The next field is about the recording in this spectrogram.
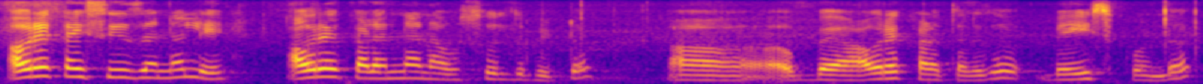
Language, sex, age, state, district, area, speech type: Kannada, female, 60+, Karnataka, Chitradurga, rural, spontaneous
